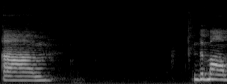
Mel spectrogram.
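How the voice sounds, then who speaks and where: A woman is speaking at a medium pitch. Her tone is animated. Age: 40s. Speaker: vlogger. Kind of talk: casual vlog storytelling. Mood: upbeat, warm. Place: home room. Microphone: webcam.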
